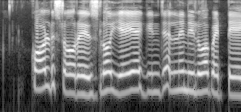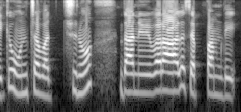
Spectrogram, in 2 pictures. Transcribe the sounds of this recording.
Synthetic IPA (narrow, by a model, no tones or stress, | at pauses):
ko̞ːlɖsʈoːɾiːd͡ʒlo̞ːeːjeːɡiɲd͡ʒɐlniniluʋɐpeʈːeːkiuɲt͡ʃɐʋɐt͡ʃːinud̪aːniʋiʋɐɾaːlusɛpːɐmɖi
